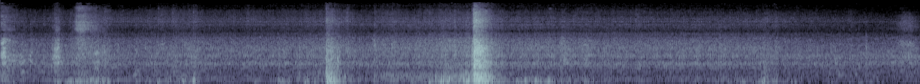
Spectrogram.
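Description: Outdoor background noise with a steady low rumble, broken by a few knocks; the two loudest come about four and a half and six and a half seconds in.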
